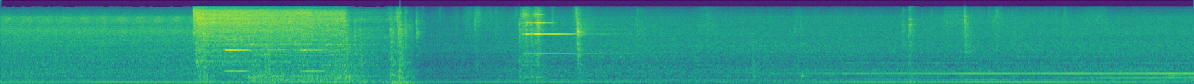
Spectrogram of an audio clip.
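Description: Kintetsu electric train's sliding passenger doors closing: a loud hiss with two short beeps of the door chime, then the doors thud shut about five seconds in. A short electronic tone follows, and in the last few seconds the traction motors start a slowly rising whine as the train pulls away, over a steady low hum.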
